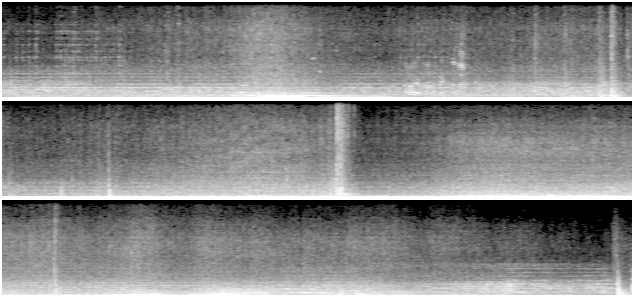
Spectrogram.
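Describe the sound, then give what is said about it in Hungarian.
A meat delivery truck pulls in: a steady droning engine hum with layered tonal harmonics, a couple of brief swells where the pitch bends up and back down, and a few sharp clicks scattered through the long stretch. “Mehetnének, megint egy húsos kocsi beáll.”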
